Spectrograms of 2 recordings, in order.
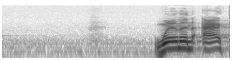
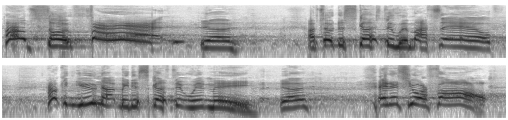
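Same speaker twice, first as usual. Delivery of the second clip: hammed-up whiny wail, much higher and louder; husband at the mirror, over the top and mock-tearful; mock sobbing husband; 6 semitones higher, 3 dB louder than usual. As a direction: laugh through a fake weepy falsetto complaint. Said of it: "just sobbing".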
